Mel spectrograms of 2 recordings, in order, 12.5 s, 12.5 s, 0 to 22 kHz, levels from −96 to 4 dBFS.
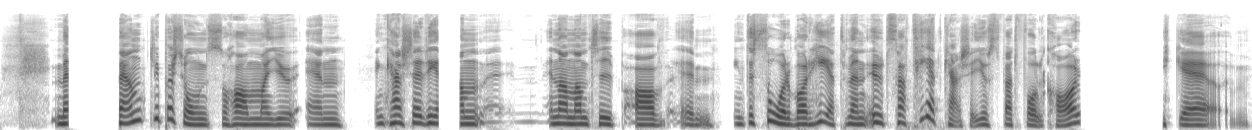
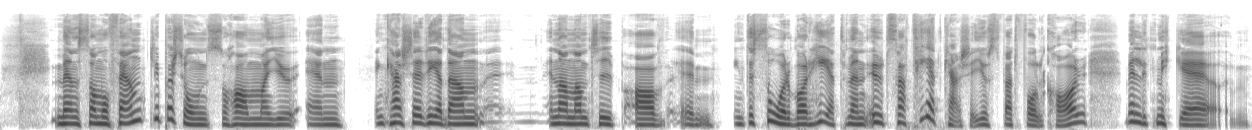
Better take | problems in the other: second | audio cutting out; at 0.5 s, at 4.5 s and at 11 s for 1 s

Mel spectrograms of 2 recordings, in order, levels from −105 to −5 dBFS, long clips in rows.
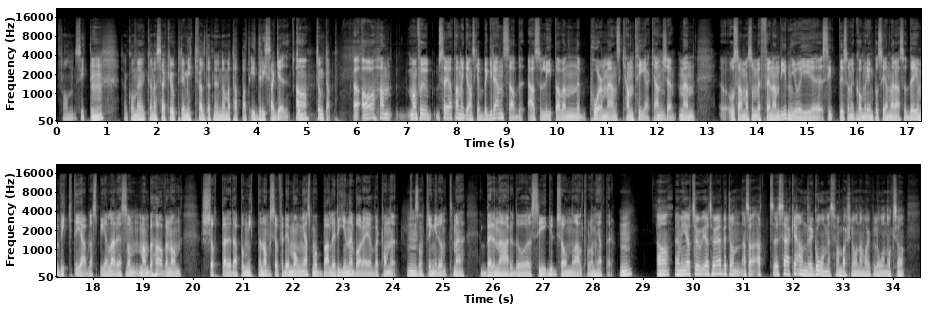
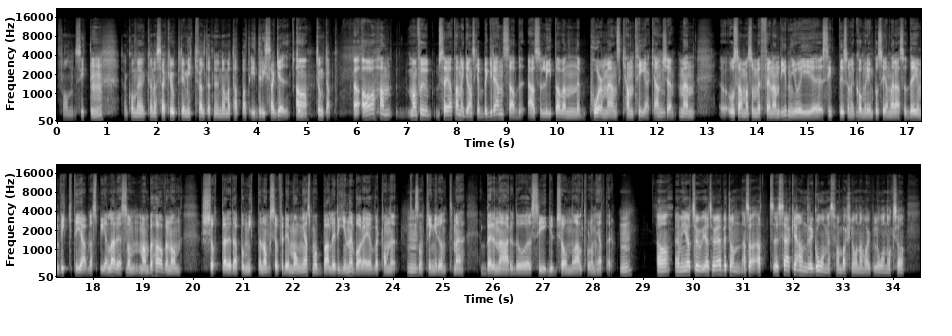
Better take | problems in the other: first | thin; very; fading below 350 Hz

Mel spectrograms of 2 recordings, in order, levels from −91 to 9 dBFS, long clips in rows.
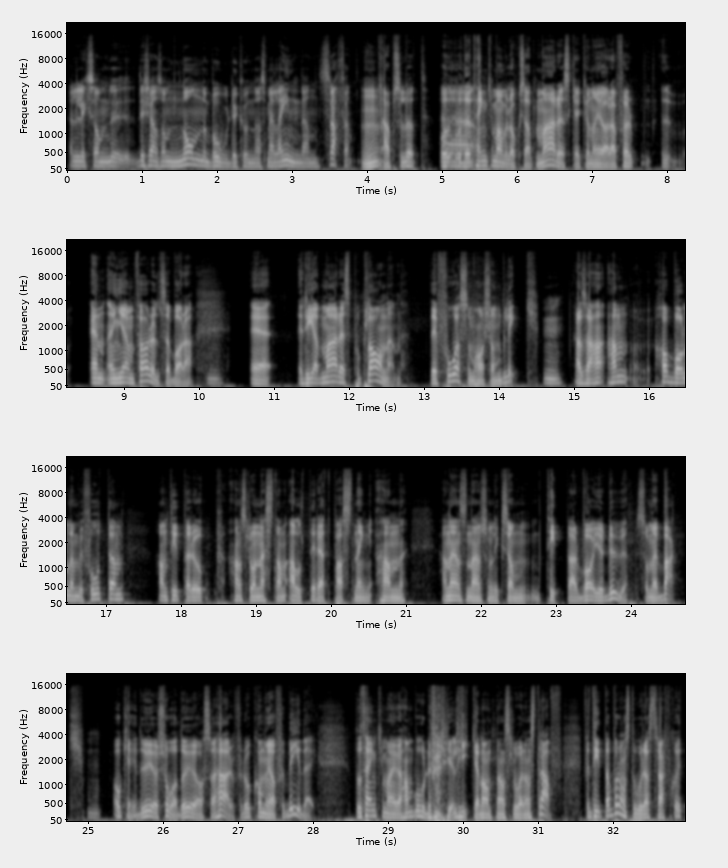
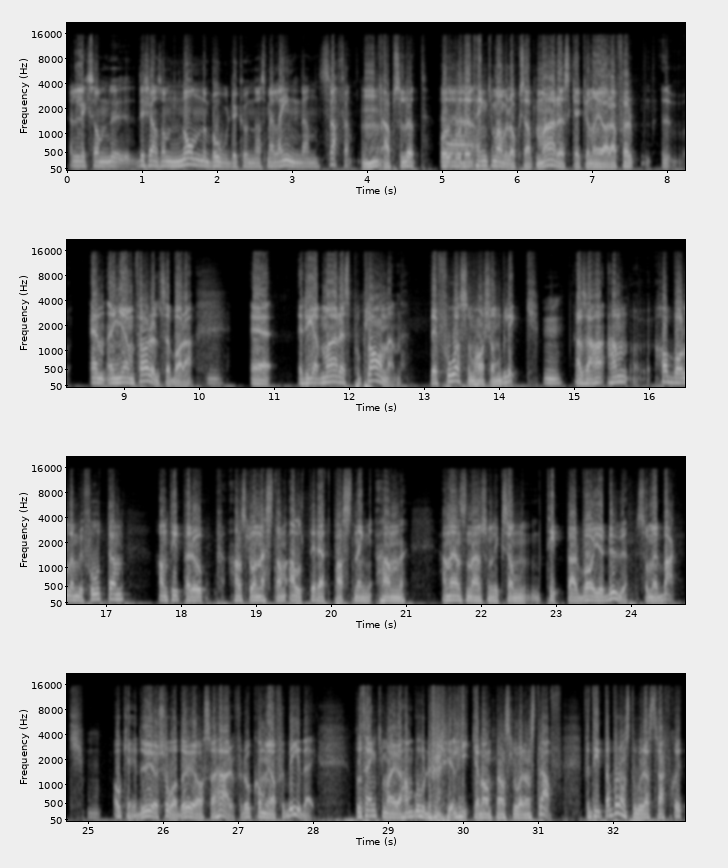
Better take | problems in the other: first | distortion; heavy; 10% of the sound clipped

